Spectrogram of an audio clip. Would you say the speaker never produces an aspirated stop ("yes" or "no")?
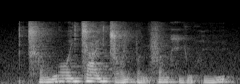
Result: no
